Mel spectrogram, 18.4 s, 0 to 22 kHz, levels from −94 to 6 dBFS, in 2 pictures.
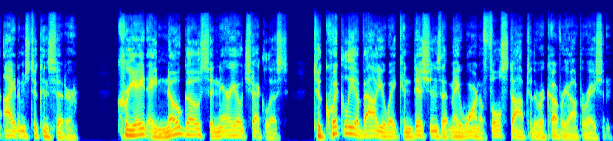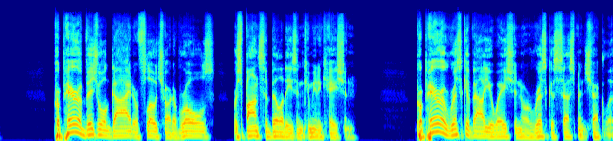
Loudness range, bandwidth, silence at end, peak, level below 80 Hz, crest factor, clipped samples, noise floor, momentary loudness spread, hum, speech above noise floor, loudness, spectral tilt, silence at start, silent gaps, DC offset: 2 LU; 16.5 kHz; 0 s; -4 dBFS; -38 dBFS; 20 dB; under 0.1%; -83 dBFS; 8 LU; none; 59 dB; -25 LUFS; -5 dB/octave; 0 s; none; under 0.1%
